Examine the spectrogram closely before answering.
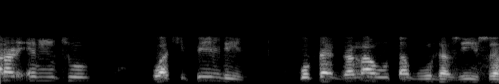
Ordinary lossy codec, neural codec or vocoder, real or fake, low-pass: none; codec, 44.1 kHz, 2.6 kbps, SNAC; fake; 3.6 kHz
